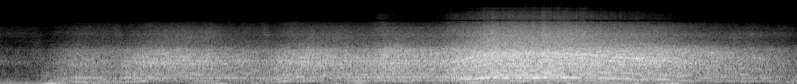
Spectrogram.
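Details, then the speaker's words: BMW E34 after replacing a clogged, loudly whining fuel pump that caused power loss at 5500 rpm: engine climbs smoothly in pitch and drops back with no pump whine or buzz; normal revving. "Он не гудит. Тишина абсолютная. Ты слышишь? Что там делать? Все работает нормально вроде."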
